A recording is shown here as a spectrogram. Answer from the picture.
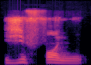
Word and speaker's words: Giffony: Estamos começando aqui mais um Papiando a Palavra, hoje com a presença ilustre desse meu amigo, o Glauber Gifone. Acertei a pronúncia do sobrenome?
